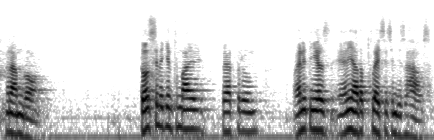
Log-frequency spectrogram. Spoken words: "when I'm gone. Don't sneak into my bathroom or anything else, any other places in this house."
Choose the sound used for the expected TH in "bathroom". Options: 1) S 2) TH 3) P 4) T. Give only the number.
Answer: 4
